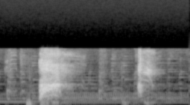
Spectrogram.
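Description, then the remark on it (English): A single loud, explosive sneeze bursts out abruptly, followed about a second later by a shorter, softer breathy burst, with no talking around it. “So get that sneeze out of the way, and we can get on with the show.”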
